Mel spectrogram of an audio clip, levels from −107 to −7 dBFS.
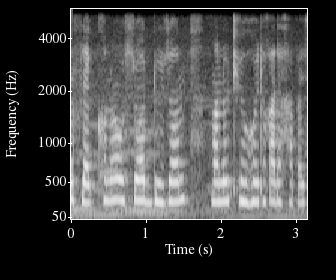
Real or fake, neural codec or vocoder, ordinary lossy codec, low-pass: real; none; none; 5.4 kHz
